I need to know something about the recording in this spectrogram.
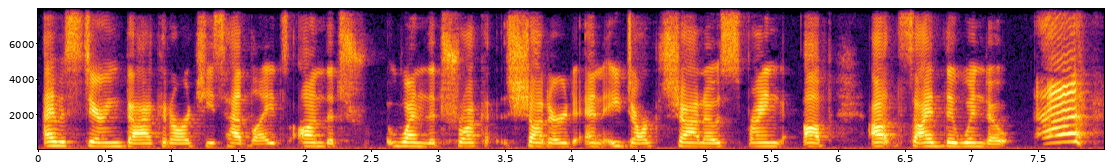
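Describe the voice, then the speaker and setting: A woman's voice: mid-range voice, little pitch movement, moderate pace, few pauses, sharp tone. A woman reading a novel aloud as an amateur audiobook narrator, with expression.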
